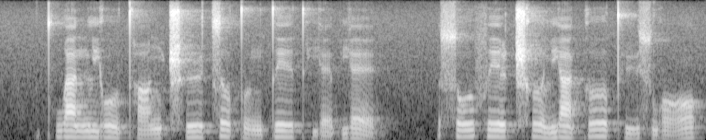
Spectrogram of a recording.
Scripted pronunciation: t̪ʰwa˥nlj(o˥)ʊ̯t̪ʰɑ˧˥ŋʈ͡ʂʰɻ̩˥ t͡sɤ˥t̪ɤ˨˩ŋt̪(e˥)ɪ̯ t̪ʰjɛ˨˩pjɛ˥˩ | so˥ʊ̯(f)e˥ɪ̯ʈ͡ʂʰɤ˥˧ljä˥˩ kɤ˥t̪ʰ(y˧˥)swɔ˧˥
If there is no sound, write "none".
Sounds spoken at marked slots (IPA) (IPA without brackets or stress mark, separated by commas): o˥˩, e˥, f, y˧˥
